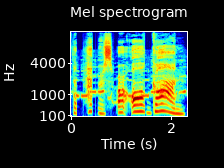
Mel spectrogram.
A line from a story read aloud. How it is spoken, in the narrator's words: she whispered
